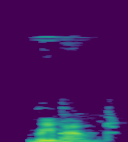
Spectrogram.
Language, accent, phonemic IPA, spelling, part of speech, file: English, Southern England, /ɹiˈbaʊnd/, rebound, noun / verb, LL-Q1860 (eng)-rebound.wav
- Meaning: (noun) 1. The recoil of an object bouncing off another 2. A return to health or well-being; a recovery 3. An effort to recover from a setback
